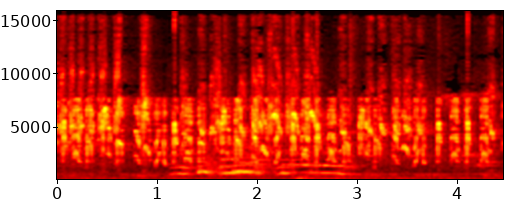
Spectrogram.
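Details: Ruby-cheeked sunbird song used as a lure to excite and provoke birds: fast, thin, high chirps tumbling over one another, with a few lower drawn-out whistled notes underneath.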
